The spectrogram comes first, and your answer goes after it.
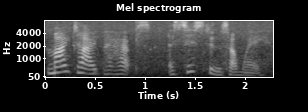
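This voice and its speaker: Cast a woman as a proper, mid-pitched missionary sister, noisy recording. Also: sing-song, normal speed, bright, forceful tone. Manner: formal, polite, slightly flustered. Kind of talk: radio drama acting. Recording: noisy recording with audible hiss.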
